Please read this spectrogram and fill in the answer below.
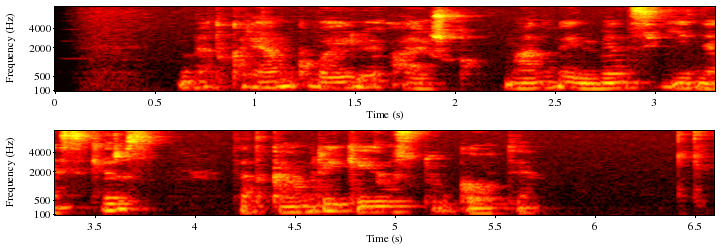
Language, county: Lithuanian, Marijampolė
